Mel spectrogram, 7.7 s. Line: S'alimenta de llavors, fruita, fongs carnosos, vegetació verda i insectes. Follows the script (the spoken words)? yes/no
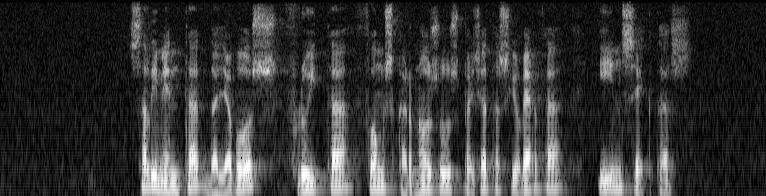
yes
